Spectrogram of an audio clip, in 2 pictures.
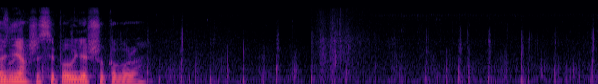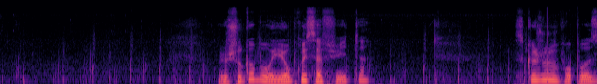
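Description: Footsteps run quickly over dry, crunchy ground.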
